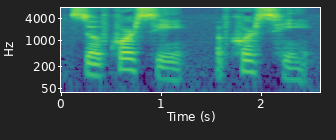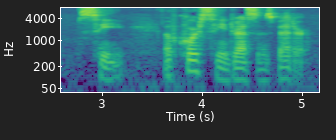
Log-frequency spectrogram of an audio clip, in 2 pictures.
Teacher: There's a real h sound before e.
